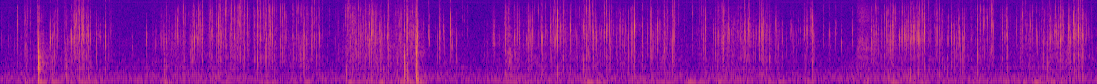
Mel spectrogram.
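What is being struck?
Padded paper mailer.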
